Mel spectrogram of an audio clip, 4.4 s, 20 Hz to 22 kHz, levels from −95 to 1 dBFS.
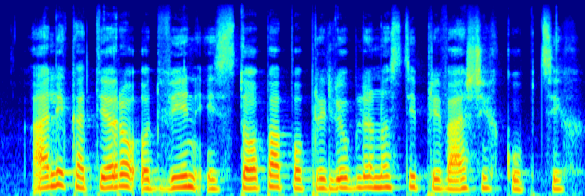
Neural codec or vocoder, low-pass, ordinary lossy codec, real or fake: vocoder, 44.1 kHz, 128 mel bands, Pupu-Vocoder; 19.8 kHz; none; fake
